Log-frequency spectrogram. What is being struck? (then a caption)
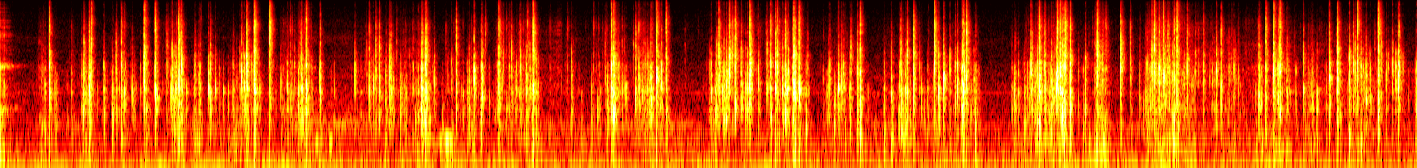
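Sealed plastic bag of candies. A full, sealed plastic bag of Malang Cow milk candies is pressed and rubbed with fingertips, then tilted and handled. The result is dense, continuous crinkling and crackling with many quick, bright bursts and almost no low end.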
